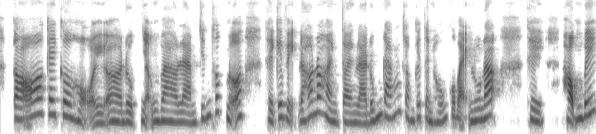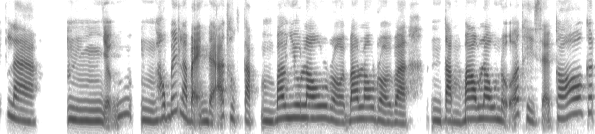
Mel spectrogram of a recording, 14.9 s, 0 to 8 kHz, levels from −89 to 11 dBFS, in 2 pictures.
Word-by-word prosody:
có 295 +8 +3
cái 320 0 -1
cơ 295 -2 -1
hội, 205 -8 -3
ờ, 190 -1 0
được 180 -2 -4
nhận 195 -1 -2
vào 195 -2 -1
làm 175 -2 -2
chính 240 +4 -7
thức 355 0 -7
nữa. - - +2 0.3
Thì - - -2
cái 265 - -3
việc 215 - -2
đó 205 +9 -1
nó 360 - +4
hoàn 235 - -3
toàn 175 -1 -4
là 160 -1 -1
đúng 210 - -3
đắn 265 -4 -2
trong 240 - -6
cái 260 - -7
tình 230 -7 -6
huống 180 +8 -8
của - - -5
bạn - - +2
luôn 205 +3 -3
đó. 275 +5 +6 0.4
Thì 205 -5 -4 0.3
hổng 240 +3 +6
biết 330 +8 0
là, 210 -9 +2 0.4
ừm, 205 -3 -1
những 290 - -2
ừm, 210 -2 -4
hông 260 +6 -1
biết 350 +2 -2
là 260 - +3
bạn 195 -4 +4
đã - - +4
thực 245 -3 -7
tập, - - +1
ừm, 195 -2 -3
bao 235 +3 +5
nhiêu 255 +1 +1
lâu 250 -1 +5
rồi 195 -6 -1
bao 215 +3 +3
lâu 235 0 +2
rồi? 200 -6 0
Và, 170 -2 +4 0.3
ừm, 210 -2 -4
tầm 195 -3 +2
bao 230 +1 +7
lâu 235 -1 +3
nữa 230 +8 0
thì 225 -5 -7
sẽ 175 - -2
có 300 +9 +3
kết 350 0 -3
225 Hz, 250 wpm, -23 LUFS, 195-255 Hz, 0.4 s, bao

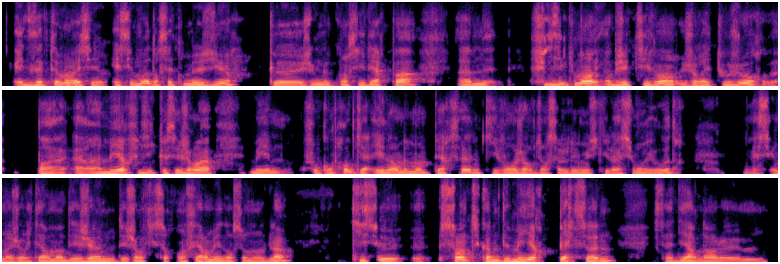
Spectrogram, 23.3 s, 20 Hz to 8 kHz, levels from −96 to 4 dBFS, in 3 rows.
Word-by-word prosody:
Exactement, 150 +5 +2
et 155 - +5
c'est 125 -4 -4
un 115 - -5
et 135 - -2
c'est 130 +1 -4
moi 155 +5 +4
dans 145 - -1
cette 135 +1 -4
mesure, 135 +7 +1 0.3
que 120 -2 +2
je 120 +2 -4
me 125 -1 +1
considère 125 0 -2
pas, 165 +2 +3 0.4
hem 125 0 0 0.4
physiquement 155 +2 +4
et 145 -3 -3
objectivement, 135 +5 +2
j'aurais 120 0 0
toujours, 155 +3 0
heu, 120 - -9 0.3
pas 125 0 -2
a 145 0 -3
un 140 - 0
meilleur 145 +2 +5
physique 145 +1 -5
que 145 - -3
ces 140 +1 -2
gens-là. 150 +2 +3 0.4
Mais, 125 -1 -1
hem, 125 +1 -2 0.4
comprendre 125 +7 -2
qu'il 140 -3 0
y - - -6
a - - -14
énormément 145 0 +1
de 145 - -4
personnes, 150 +3 0
qui 115 - -8
vont 125 +2 -1
aujourd'hui 125 -1 -1
en - - -5
salle 120 -1 -5
de 120 - -2
musculation 120 +2 -3
et 120 - -2
autres. 150 +8 -3 0.6
Mais, 100 -4 -12
c'est 95 - -7
majoritairement 115 +2 -1
des 120 -1 0
jeunes, 135 0 +3
ou 115 - -4
des 115 -1 -5
gens 125 +3 -1
qui 125 - -9
sont 115 - -4
renfermés 130 +1 +1
dans 125 -2 0
ce 115 0 -5
monde-là. 120 +9 0 0.6
Qui 140 - -2
se, 130 - -4 0.3
heu, 135 0 -11
sentent 165 +1 +4
comme 130 -2 +3
de 130 0 +2
meilleures 150 +3 +4 0.2
personnes, 155 +2 +2 0.4
c'est-à-dire 130 +3 0
dans 120 -1 0
le, 110 -2 -2
hem, 105 +1 -6
130 Hz, 190 wpm, -23 LUFS, 120-145 Hz, 0.6 s, et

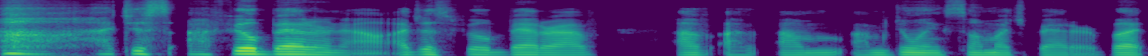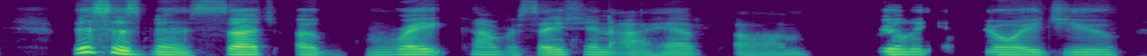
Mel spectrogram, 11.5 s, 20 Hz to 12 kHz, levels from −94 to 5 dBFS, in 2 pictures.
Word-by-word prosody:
"I 190 -3 -2
just 175 -3 -3
I 155 -3 -9
feel 170 +4 +8
better 155 -3 +3
now, 120 -2 -9
I 135 - -6
just 140 -1 -8
feel 140 -2 -5
better, 135 0 -4
I've 125 +1 -4 0.4
I've 125 -1 -6
I've 120 +1 -12
I'm 120 +1 -10
I'm 120 +1 -11
doing 125 -1 -4
so 125 +1 -10
much 120 -1 -8
better." 115 -1 -12
But, 125 -2 -1 0.4
this 270 +2 +8
has 190 - +9
been 140 -4 0
such 150 +3 +5
a 140 -2 -1 0.2
great 150 +1 +1
conversation, 145 -1 -3
I 135 - -7
have 130 -1 -7 0.2
um, 130 - -13 0.4
really 155 -1 +2 0.3
enjoyed 140 -1 -1
you. 140 -1 -6
140 Hz, 175 wpm, -25 LUFS, 125-150 Hz, 0.4 s, has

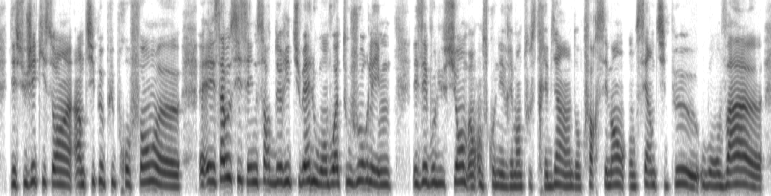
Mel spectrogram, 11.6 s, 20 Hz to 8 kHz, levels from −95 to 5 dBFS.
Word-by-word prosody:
Des 210 - +1
sujets 230 +5 0
qui 240 0 -5
sont 220 0 +1
un 200 -3 +1
un 200 +1 +1
petit 245 - -3
peu 245 0 -2
plus 230 +2 -6
profonds, 235 +3 0
heu 180 -3 +2 0.3
et 235 +4 +4
et - - +1
ça 285 +5 +5
aussi, 290 -2 +2
c'est 235 -2 -2
une 240 0 +2
sorte 240 -2 -2
de 235 - +1
rituel 245 +1 +3
où 225 -4 +3
on 200 - +1
voit 220 +1 +3
toujours 240 +3 -1
les, 215 -4 +2
mmh, 205 -1 -1 0.3
les 220 +2 -1
évolutions. 230 +2 +1
Bon, 175 -6 -1
on 210 - -1
se 175 - -5
connaît 190 -3 -1
vraiment 175 +1 -1
tous 175 0 -12
très 175 - -5
bien, 200 +3 0
hein, 180 -1 -2
donc 165 -2 -5
forcément, 200 0 -2
on 175 0 -4
sait 175 +5 -4
un 200 0 -3
petit 185 0 -4
peu, 215 +5 -8
heu, 195 -7 +2
où 190 -2 -2
on - - 0
va, 205 +3 +3 0.2
heu 155 - -4
210 Hz, 255 wpm, -20 LUFS, 190-235 Hz, 0.3 s, ça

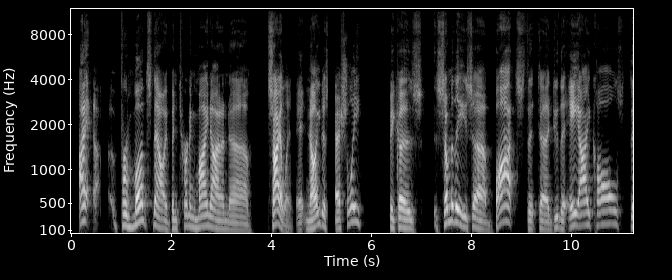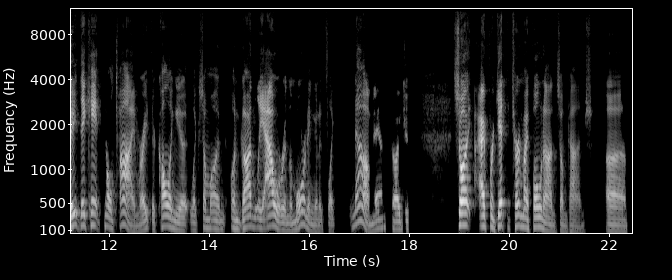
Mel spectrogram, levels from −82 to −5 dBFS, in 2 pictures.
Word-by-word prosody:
I, - - +5
uh - - -8 0.4
uh, - - -18
for 170 -1 +2
months 190 +12 +3
now, 130 - +2
I've 115 - -6
been 125 -1 -4
turning 155 -2 -5
mine 155 +4 +2
on, 120 -3 +1
uh, 100 -3 -4 0.4
silent, - - +6
at - - -9
night - - +4
especially, 205 - -3 0.5
because, 130 -2 +1 0.3
some 200 +5 +2
of 235 - +2
these, 165 -9 +1
uh, 120 -8 +1
bots - - +3
that, 120 -1 -9
uh, 115 -3 0
do 135 +7 -7
the 130 +1 -5
AI 175 +2 +3
calls, 190 +2 -4
they 150 +4 0
they 170 0 -1
can't 180 +2 0
tell 150 -4 -4
time, - - -1
right? - - -5
They're - - -12
calling 150 -4 -3
you 105 -2 -7
at, - - -15
like, 110 -1 -14
some 130 -1 -10
un 120 -2 -9
ungodly 135 +2 -2
hour 160 -9 +3
in 100 - -13
the 95 - -12
morning, 105 - -7
and 90 - -15
it's - - -22
like, - - -12 0.3
"No, - - -1
man." 125 +7 -9 0.2
So, - - -4
I 115 - -3
just 120 - -14 0.9
so, 175 -1 +8
I 180 - +6 0.2
I 155 - +8
forget 160 +2 +1
to 125 - -23
turn 160 +4 -1
my 145 - +2
phone 145 0 -1
on 90 -3 -4
sometimes, 85 -2 -12 0.4
uh 90 -2 -5
140 Hz, 175 wpm, -24 LUFS, 115-170 Hz, 0.9 s, so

